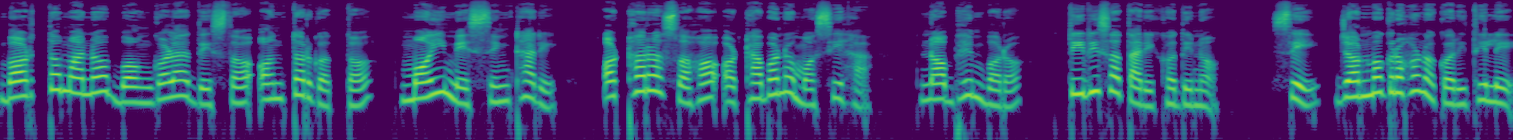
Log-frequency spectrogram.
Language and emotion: Odia, neutral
